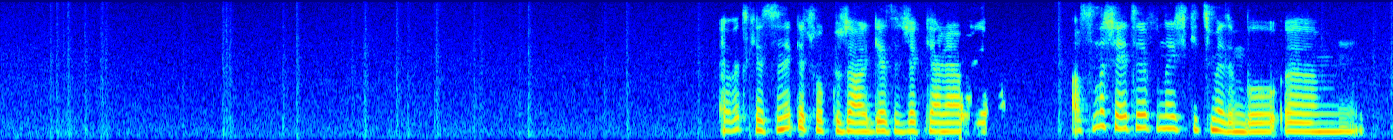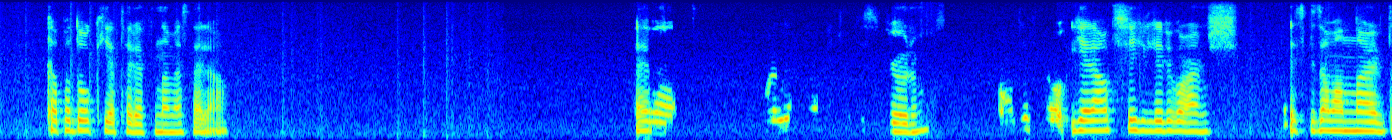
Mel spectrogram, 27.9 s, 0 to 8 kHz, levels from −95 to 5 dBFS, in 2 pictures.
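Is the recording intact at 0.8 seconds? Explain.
Yes, the speech at 0.8 seconds is intact, with only the ordinary call microphone processing, which leaves nothing above 8 kHz, shaping the sound there.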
